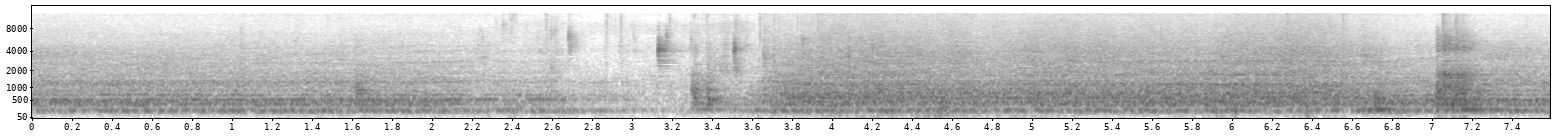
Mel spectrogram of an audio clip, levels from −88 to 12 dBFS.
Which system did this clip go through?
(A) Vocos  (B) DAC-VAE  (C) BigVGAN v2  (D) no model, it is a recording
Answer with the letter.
D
